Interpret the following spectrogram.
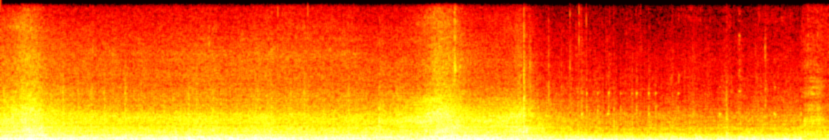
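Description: Car engine and road noise heard from inside the moving car's cabin: a steady low rumble with a hiss above it that swells briefly near the start and again about halfway through.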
